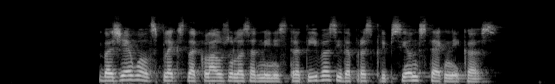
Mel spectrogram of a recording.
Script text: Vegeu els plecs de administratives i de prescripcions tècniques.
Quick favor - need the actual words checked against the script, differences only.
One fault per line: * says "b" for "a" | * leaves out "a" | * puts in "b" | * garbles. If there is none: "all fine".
* puts in "clàusules"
